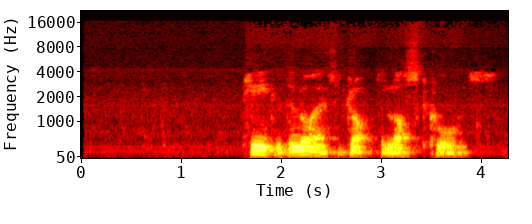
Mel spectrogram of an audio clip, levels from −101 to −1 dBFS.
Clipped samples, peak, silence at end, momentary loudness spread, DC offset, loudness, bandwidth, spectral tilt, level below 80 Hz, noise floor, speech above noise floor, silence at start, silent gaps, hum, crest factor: under 0.1%; -4 dBFS; 0.4 s; 9 LU; under 0.1%; -21 LUFS; 7.2 kHz; -9.5 dB/octave; -58 dBFS; -62 dBFS; 41 dB; 1.65 s; none; none; 18 dB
